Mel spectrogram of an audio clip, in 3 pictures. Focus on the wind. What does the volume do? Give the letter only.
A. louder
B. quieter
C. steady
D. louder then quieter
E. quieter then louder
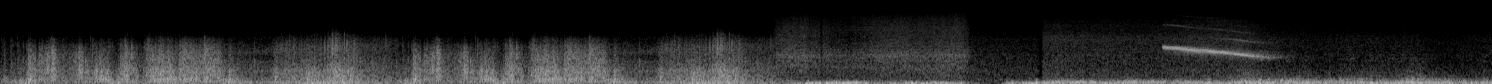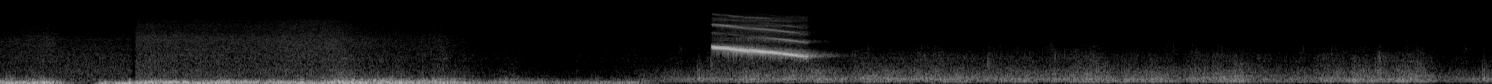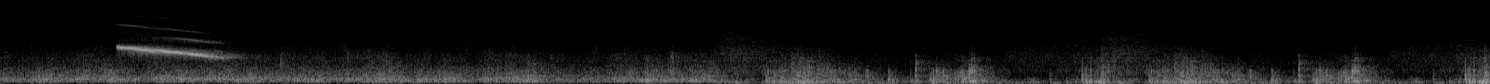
B.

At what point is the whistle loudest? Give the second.
22 s.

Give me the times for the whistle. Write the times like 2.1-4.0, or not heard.
11.6-12.8, 22.0-23.1, 31.0-32.1.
